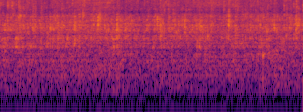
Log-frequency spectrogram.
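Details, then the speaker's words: Aquaponic bell siphon with flow valve left fully open, high inflow: continuous hissing, bubbling water with irregular gurgles as siphon sucks air and water; struggles to unprime, owner plans to enlarge the bell's slots. "Et on voit que le siphon a un petit peu de mal à se désamorcer."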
